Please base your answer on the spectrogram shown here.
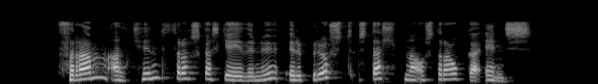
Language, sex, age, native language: Icelandic, female, 40-49, Icelandic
